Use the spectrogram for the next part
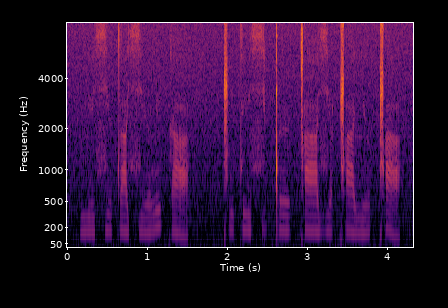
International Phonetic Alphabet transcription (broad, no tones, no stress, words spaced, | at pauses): lʲøsʲʊta sʲøli ka | ǁiti sʲəǃø ǀazʲɒǁa lʲʊǁa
